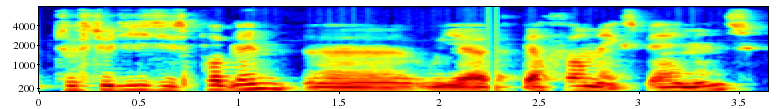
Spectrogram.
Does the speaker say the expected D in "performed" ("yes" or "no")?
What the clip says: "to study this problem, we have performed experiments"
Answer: no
